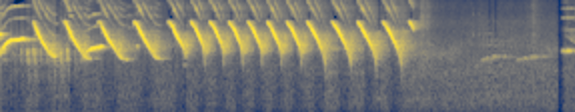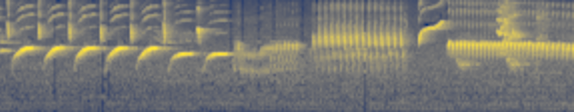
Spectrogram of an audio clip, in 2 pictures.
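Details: Male canary song said to make females receptive to mating: a rapid run of about a dozen high, downslurred whistles, then a brief pause and varied rolling trills and buzzy notes, all bright and high-pitched.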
